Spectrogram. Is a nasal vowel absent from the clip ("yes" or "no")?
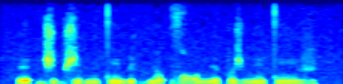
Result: no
